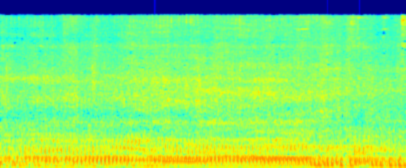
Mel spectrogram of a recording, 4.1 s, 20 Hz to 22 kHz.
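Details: Honda XRM125 single overhauled two days ago: a loud, uneven internal tapping of three to four a second over the engine beat. Engine knocking, cause not yet found.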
